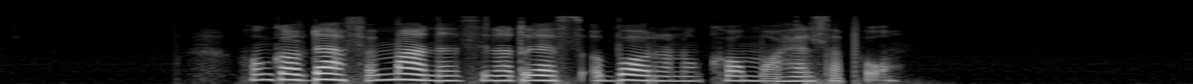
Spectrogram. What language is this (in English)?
Swedish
